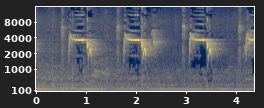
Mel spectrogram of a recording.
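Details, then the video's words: Chestnut-headed tesia, a 2022 recording made for training songbirds: high, thin phrases repeated about every 1.2 seconds, each a sharp click followed by a sustained high whistle and a dropping buzzy trill. "Kicau Burung prenjak kepala merah"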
